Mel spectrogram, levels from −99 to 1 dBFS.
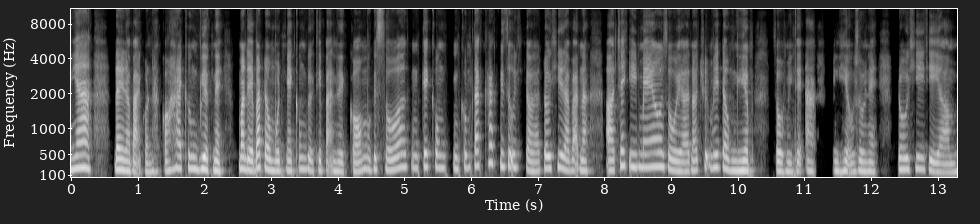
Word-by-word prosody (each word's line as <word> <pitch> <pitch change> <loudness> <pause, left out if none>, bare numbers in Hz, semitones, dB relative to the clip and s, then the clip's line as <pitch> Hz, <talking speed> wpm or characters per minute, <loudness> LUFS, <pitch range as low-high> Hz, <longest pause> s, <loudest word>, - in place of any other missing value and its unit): nha. 240 +2 +6 0.4
Đây 210 -1 +6
là 185 -2 +3
bạn 170 -2 0
còn 170 0 -3
h 175 - -3
có 185 - -1
hai 230 +4 +1
công 225 -1 +1
việc 215 -2 +5
nè. 190 -2 +5 0.3
Mà 230 - +6
để 200 -3 +5
bắt 250 +3 +3
đầu 220 - +5
một 190 -1 +2
ngày 190 - +2
công 220 +3 -4
việc 205 -4 0
thì 190 - -1
bạn 185 0 -3
phải 175 -1 0
có 175 0 +1
một 215 +1 -2
cái 220 - +1
số, 210 -3 -1
a, 255 +2 +1
ơ, 240 -1 -4
cái 260 - +2
công, 255 -2 -3
ừ, 225 - -2
công 245 +2 -4
tác 275 +2 -1
khác. 340 0 -2
Ví 275 - +1
dụ, - - 0
như 250 - -1
kiểu 195 -3 0
là, 180 0 -2
đôi 230 0 +4
khi 245 +1 0
là 200 -4 +1
bạn, 195 0 0
à, 190 - 0 0.2
à, 195 0 +1
check 285 +5 -1
email 260 +1 +1
rồi, 195 -7 +1
à, 180 0 -1
nói 190 +1 -1
chuyện 240 +3 -3
với 250 - +1
đồng 215 -6 +1
nghiệp, 190 0 +4 0.4
rồi 180 -2 +3
mình 170 -1 -2
thấy 180 -2 -3
à, 180 +1 -3 0.3
mình 180 -1 -1
hiểu 170 -2 0
rồi 180 0 0
này. 175 -1 -2 0.3
Đôi 215 0 +2
khi 220 0 -4
thì, 190 -4 +1
ờm, 160 0 -3
210 Hz, 300 wpm, -22 LUFS, 185-240 Hz, 0.4 s, nha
